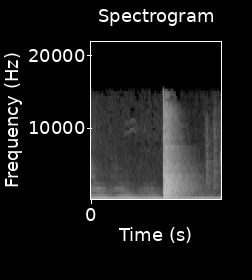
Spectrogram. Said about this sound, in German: So, der Klatscher war die Klappe zum Start, zum Synchronisieren.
